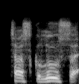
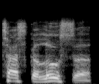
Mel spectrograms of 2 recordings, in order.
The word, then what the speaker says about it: Tuscaloosa: Louis, so you know we kind of we pronounce names a little off sometimes, but nevertheless, if you break down the word Tuscaloosa and the Choctaw word is Tuska Lusa.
